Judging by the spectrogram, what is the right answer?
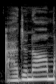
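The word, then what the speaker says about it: Adhanom: that on February 8th Tedros a de nom I believe is how you pronounce his name he is the director-general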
